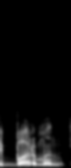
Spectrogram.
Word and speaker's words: бармен: Так, а кстати, бармен или бармен? Так. Бармен. Ударение. Залезняк утверждает, что единственное правильное ударение в слове Бармен. Ударение на первый слог.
